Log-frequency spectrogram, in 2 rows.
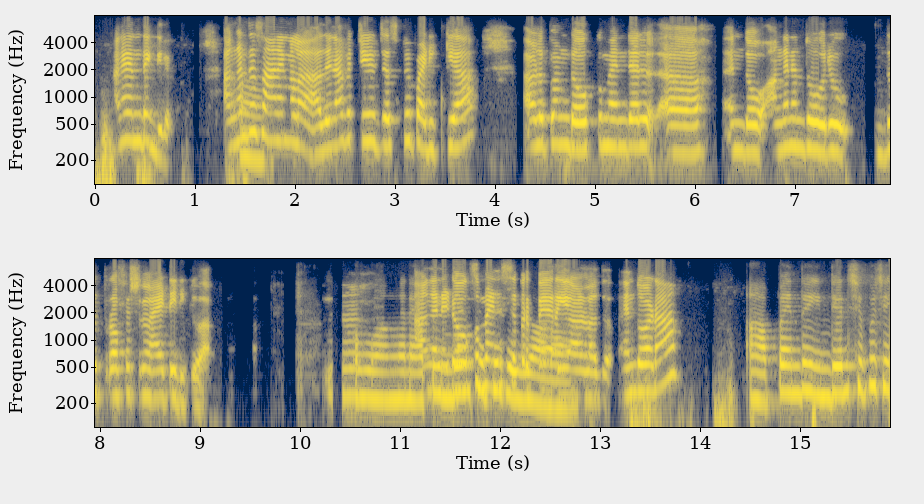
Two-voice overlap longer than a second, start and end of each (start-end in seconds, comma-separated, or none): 11.2-12.6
